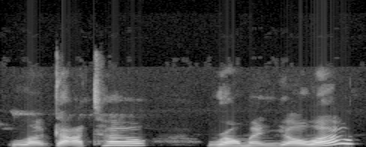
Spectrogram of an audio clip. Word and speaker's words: Lagotto Romagnolo: a italian water dog it is pronounced a legato roman yolo he is uh adept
